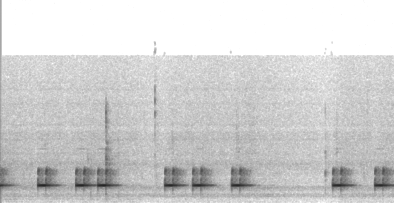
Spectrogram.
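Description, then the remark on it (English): A quick series of short, clear telephone keypad tones, about eight beeps in irregular bursts as a mobile number is dialed on a landline phone, fairly loud with quiet gaps between. “So I'm going to dial my mobile number.”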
